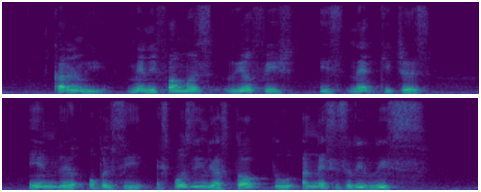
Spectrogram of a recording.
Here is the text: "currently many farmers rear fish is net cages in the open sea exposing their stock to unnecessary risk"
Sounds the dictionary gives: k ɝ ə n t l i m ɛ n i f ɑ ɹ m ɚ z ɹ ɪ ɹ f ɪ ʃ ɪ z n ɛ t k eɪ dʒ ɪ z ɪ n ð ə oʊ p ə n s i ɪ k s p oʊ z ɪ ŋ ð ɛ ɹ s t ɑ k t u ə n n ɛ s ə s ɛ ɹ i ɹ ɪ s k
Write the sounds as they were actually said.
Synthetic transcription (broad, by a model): k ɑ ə n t l i m ɛ n i f ɑ m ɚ s ɹ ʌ l f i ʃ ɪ s n ɛ t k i tʃ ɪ s ɪ n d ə oʊ p ə n s i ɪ k s p oʊ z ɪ ŋ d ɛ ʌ s t ɑ k t u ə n n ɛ s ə s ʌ ɹ i ɹ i s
